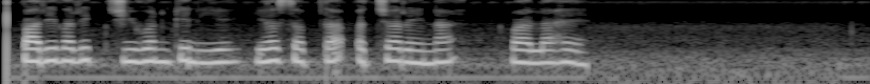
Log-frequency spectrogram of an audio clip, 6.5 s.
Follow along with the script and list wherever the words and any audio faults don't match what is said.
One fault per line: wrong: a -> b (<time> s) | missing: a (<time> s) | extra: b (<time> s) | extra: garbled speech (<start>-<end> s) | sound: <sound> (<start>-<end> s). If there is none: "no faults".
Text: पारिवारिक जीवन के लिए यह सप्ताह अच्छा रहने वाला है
no faults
